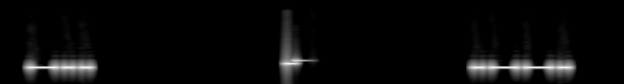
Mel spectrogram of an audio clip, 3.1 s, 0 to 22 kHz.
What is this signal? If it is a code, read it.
Morse code, heard as a keyed tone, about 28 wpm, 700 Hz. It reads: D P
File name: Single-Letter-Number-28wpm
